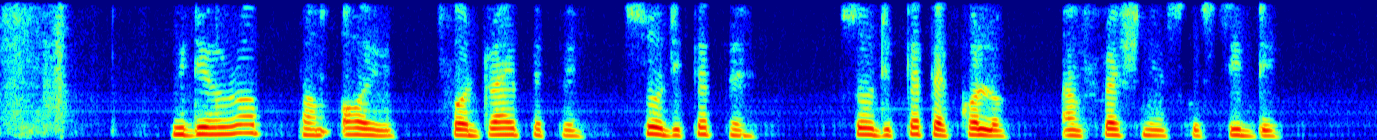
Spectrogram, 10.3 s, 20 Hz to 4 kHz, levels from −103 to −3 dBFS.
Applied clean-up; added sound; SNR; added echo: none; none; none; none.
